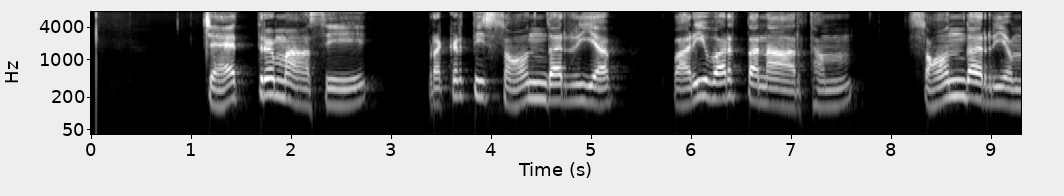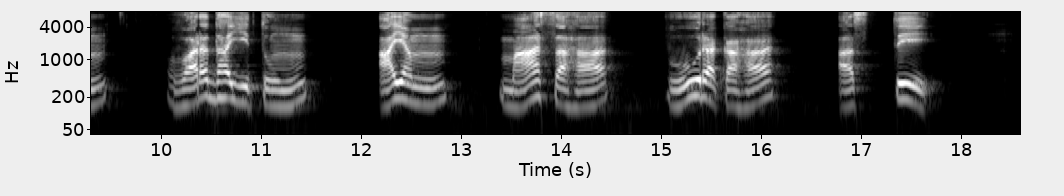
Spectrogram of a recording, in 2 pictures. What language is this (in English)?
Sanskrit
